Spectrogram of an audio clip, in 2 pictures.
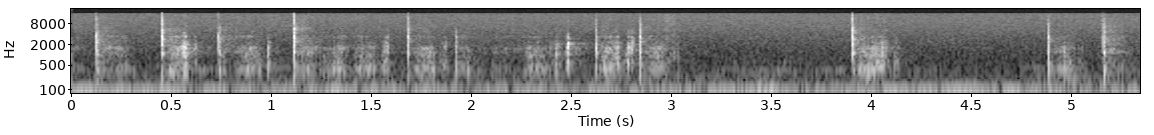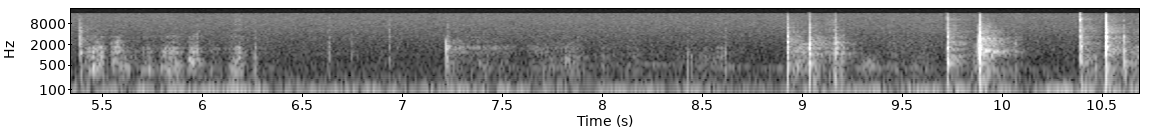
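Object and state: Cardboard soap box scratched and tapped.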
